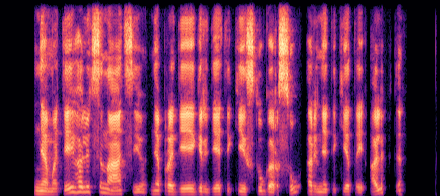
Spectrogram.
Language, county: Lithuanian, Utena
